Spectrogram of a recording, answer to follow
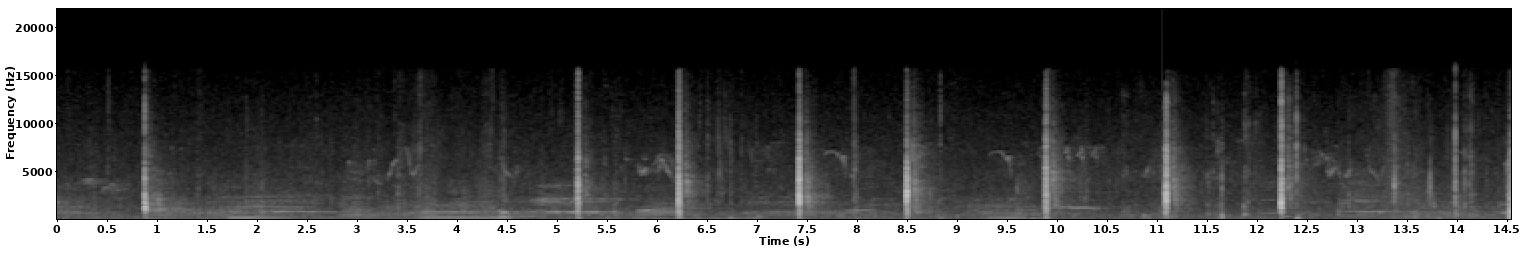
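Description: A wooden stake is driven into the ground, giving sharp wooden knocks about once a second from a few seconds in. Sheep bleat in between.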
